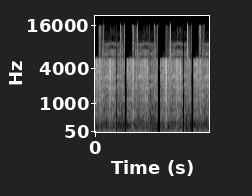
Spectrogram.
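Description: Camera shutter clicking in repeated bursts, a new burst about every two-thirds of a second.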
